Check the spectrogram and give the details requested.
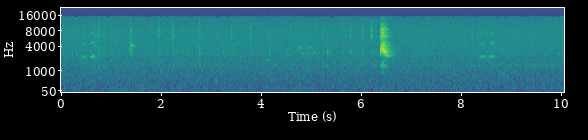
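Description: A bird gives a single short, harsh squawk about six and a half seconds in. Faint small bird chirps come and go around it, early on and again near the end.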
